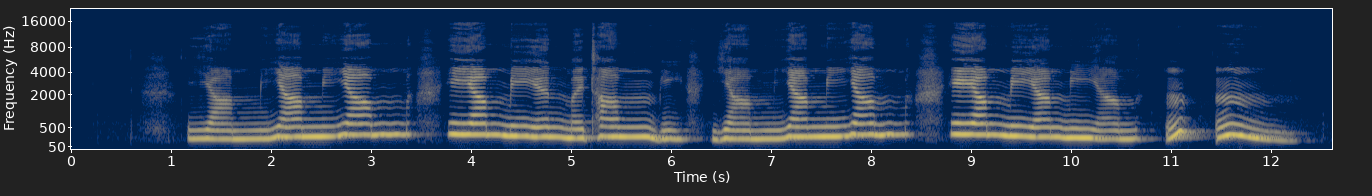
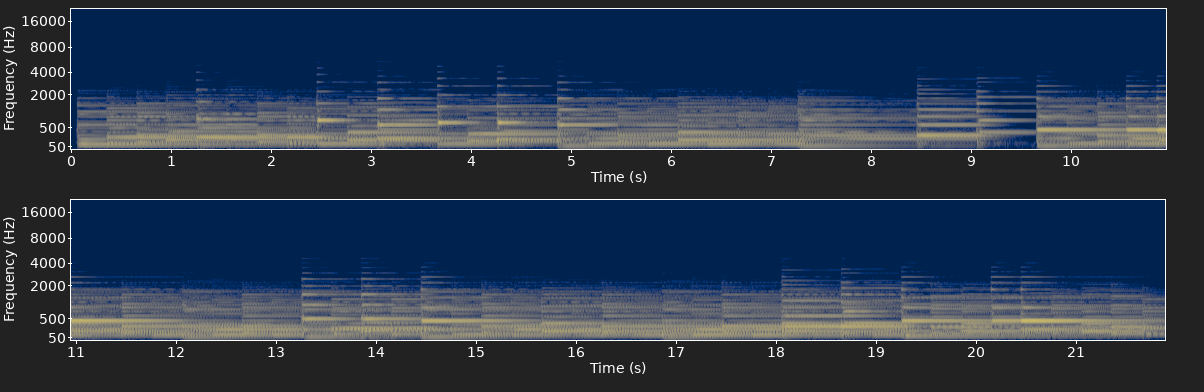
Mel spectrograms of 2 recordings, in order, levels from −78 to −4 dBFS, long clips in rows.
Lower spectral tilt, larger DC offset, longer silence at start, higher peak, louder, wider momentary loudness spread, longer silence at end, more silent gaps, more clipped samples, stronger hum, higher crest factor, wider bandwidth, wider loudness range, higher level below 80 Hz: second, -5 dB/octave vs -8.5 dB/octave; neither; first, 1.15 s vs 0.05 s; first, -8 dBFS vs -14 dBFS; first, -24 LUFS vs -30 LUFS; first, 12 LU vs 7 LU; first, 0.35 s vs 0 s; neither; neither; neither; about the same, 16 dB vs 14 dB; first, 15.5 kHz vs 4.9 kHz; second, 2 LU vs 6 LU; second, -84 dBFS vs -50 dBFS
